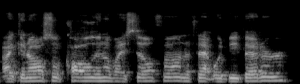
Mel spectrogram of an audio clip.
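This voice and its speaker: A man's voice: on the high side, level tone, brisk, a bit bright, a little hiss or hum. A councilmember joining remotely, his voice played through a laptop speaker in the chamber as he checks whether he can be heard. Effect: voice played through a laptop speaker into the room. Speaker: city councilmember. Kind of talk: remote meeting remarks.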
